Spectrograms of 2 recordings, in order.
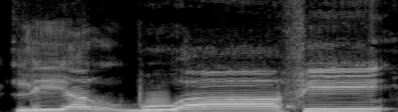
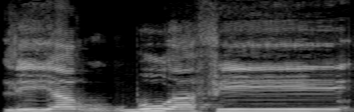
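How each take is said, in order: First: लियरबुआ with a long "waa" before फी; alif wrongly sounded. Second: लियरबुआ with a short "wa" before फी; silent alif. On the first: Teacher shows alif read by mistake, long "waa". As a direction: slowly hold the end of लियरबुआ, then फी. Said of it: "ये नहीं पढ़ा जाएगा". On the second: Teacher shows what is read, brief "wa". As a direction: cut the last vowel of लियरबुआ, then long फी. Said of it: "ये पढ़ा जाएगा". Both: Shown as a demonstration.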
